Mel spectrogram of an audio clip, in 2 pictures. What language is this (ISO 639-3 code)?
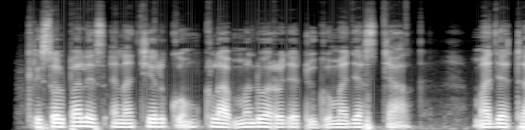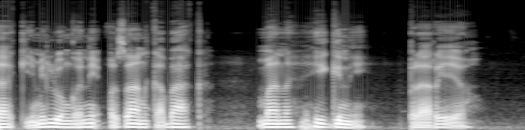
luo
